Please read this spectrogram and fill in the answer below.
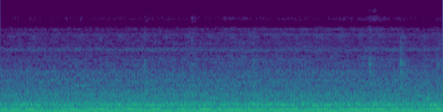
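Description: Steady low mechanical hum with a faint hiss, the background of a kitchen with something running.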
